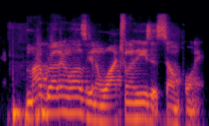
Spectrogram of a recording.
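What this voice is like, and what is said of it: Southern US accent. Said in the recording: “your accent's a little different than Ryan and I ... you're from the South”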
